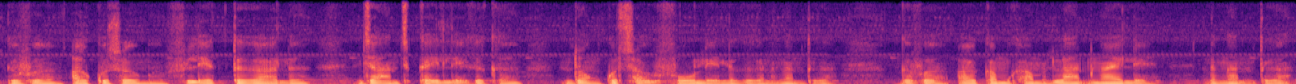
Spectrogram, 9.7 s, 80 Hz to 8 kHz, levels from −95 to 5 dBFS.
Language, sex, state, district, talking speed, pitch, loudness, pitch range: Wancho, male, Arunachal Pradesh, Longding, 185 wpm, 115 Hz, -17 LUFS, 110-125 Hz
